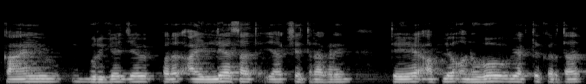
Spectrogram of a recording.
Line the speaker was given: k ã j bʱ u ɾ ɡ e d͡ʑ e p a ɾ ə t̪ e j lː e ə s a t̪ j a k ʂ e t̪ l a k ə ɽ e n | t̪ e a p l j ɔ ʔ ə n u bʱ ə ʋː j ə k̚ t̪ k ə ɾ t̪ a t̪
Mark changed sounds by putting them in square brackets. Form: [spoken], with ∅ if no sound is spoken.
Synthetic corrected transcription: k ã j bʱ u ɾ ɡ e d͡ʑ e p [ə] ɾ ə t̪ [a] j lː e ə s a t̪ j a k ʂ e t̪ [ɾ] a k ə ɽ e n | t̪ e a p l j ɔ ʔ ə n u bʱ ə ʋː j ə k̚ t̪ k ə ɾ t̪ a t̪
